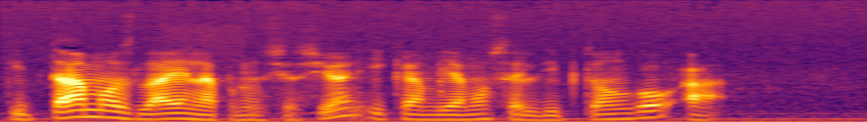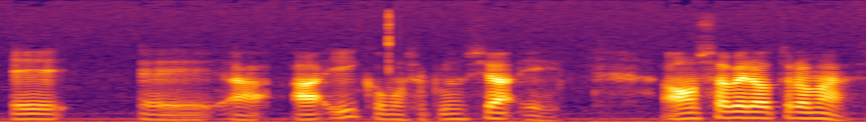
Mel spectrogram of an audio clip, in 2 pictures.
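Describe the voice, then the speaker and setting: A man's voice: medium pitch, normal speed, vocal fry, phone-quality sound, a little hiss or hum. A man teaching French pronunciation in an online class, patiently repeating rules and asking students questions.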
